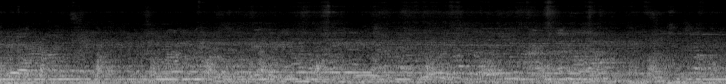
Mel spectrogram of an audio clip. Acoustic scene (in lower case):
subway station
